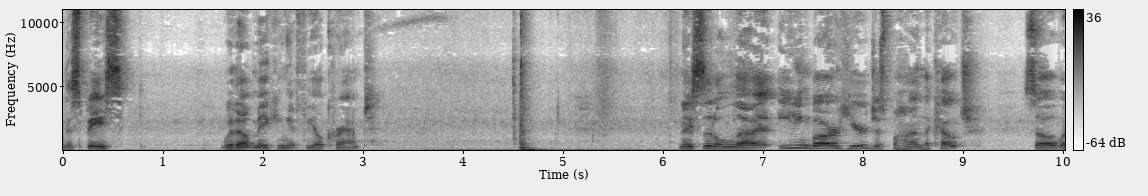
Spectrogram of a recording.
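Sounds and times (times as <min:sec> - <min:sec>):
steady low hum: 0:00.0 - 0:10.0
cabinet door thumping shut: 0:04.5 - 0:04.8.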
